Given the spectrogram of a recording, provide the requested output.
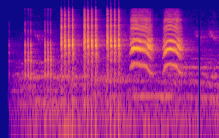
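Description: A myna gives a run of clipped, rasping notes in quick bursts, then two drawn-out, arching caws very like a crow's.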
